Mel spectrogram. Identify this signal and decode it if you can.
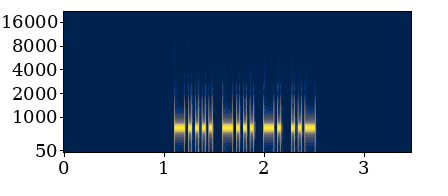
Morse code, heard as a keyed tone, about 34 wpm, 700 Hz. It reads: 6BNU
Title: All Cut Numbers - 4-Digit 35wpm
